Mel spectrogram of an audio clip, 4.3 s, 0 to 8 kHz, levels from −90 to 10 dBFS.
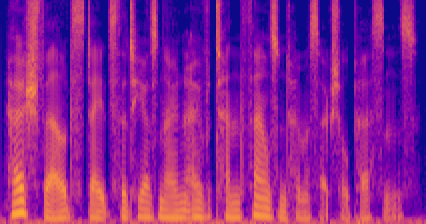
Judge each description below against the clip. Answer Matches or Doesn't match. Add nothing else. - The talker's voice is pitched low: Matches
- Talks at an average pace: Matches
